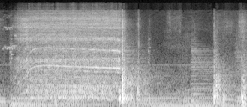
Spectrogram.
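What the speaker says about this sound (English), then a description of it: "We'll just start that screw off with a screwdriver and then I can use the electric screwdriver to bring it home." An electric screwdriver whirs steadily as it drives a screw home to secure plastic guttering, followed by a sharp knock and a few lighter taps as the motor stops.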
